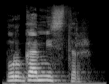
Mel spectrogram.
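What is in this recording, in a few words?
"burqomistr", Azerbaijani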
